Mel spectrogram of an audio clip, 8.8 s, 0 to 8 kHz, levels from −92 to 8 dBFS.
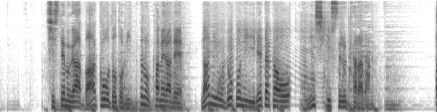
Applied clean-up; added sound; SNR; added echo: neural mask model RNNoise.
